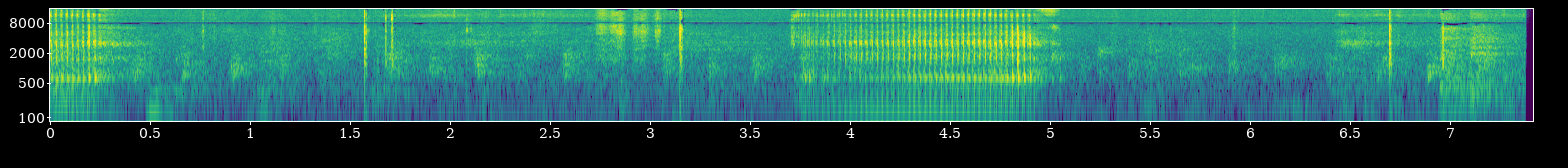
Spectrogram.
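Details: Pug sleeping and snoring very loudly: rough snoring with one long rattling inhaled snore standing out above softer noisy breaths.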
